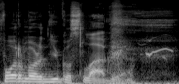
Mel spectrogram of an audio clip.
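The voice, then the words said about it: Put-on accent, much lower voice. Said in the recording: “in the accent? ... Your voice every time goes down like 400.”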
